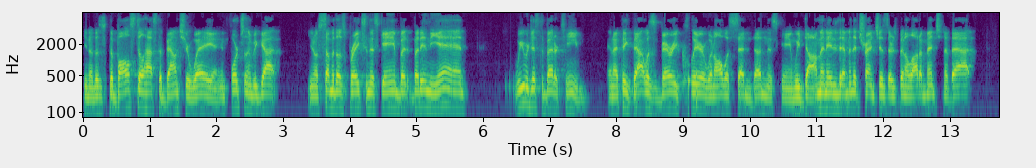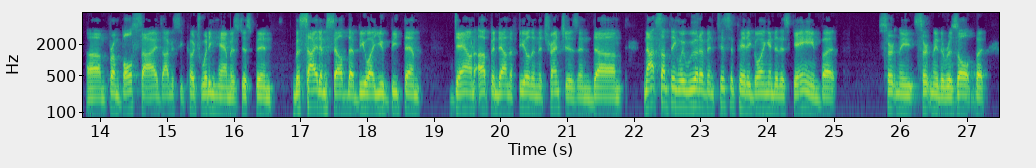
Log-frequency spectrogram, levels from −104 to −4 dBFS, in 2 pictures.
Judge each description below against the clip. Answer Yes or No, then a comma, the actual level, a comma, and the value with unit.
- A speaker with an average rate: No, fast, 235 wpm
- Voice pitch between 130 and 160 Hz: No, low, 115 Hz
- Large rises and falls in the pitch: No, average, 2.8 semitones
